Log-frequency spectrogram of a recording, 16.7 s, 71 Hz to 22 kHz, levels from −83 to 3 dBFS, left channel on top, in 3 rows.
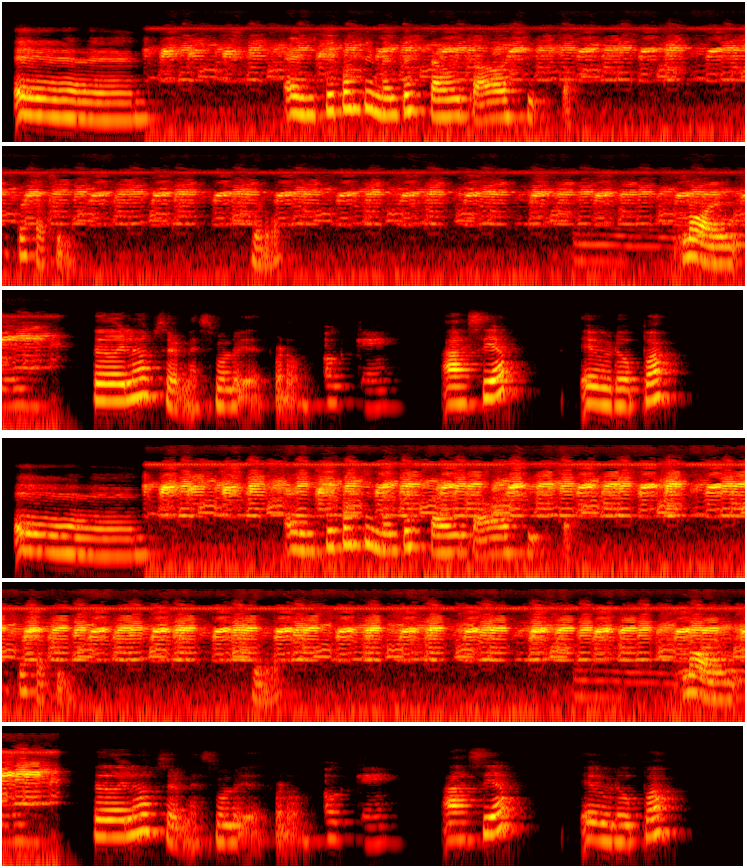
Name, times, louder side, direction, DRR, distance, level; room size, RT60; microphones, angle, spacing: voice 1, 0.1-1.2 2.1-4.3 5.7-6.1 7.4-7.7 10.6-11.2 11.8-13.5 14.4-15.1 15.5-16.2, left 3 dB, 60° left, 0.5 m, -28 dB
sound 1, 1.1-11.6, right 8 dB, 35° right, 0.4 m, -23 dB
voice 2, 9.8-11.4 13.6-14.0, left 2 dB, 20° left, 1.8 m, -42 dB
8.4 x 5.1 x 2.3 m
head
